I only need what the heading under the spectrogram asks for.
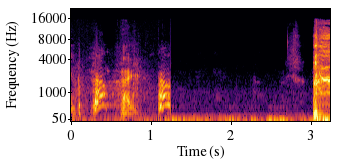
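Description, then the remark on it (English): A dog barks three times in quick succession at a man, who jumps; the barks are fairly loud, followed by a quiet pause, a faint high whine, and then another sharp bark at the end. “It barked at him, and he jumped.”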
